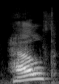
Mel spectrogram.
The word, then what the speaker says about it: healthy: Phonetic symbols के द्वारा decide किया गया है हेल्थ, और इसके राइट प्रोनाउंसिएशन हेल्दी नहीं होती।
